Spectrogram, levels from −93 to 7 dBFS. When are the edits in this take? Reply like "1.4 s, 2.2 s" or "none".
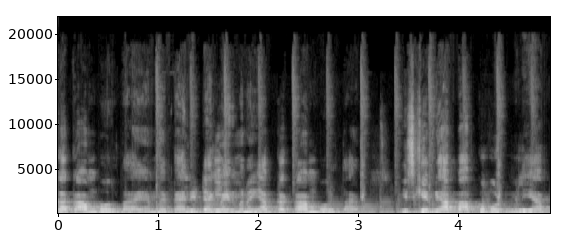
none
